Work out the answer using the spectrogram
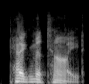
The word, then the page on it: pegmatite: American English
